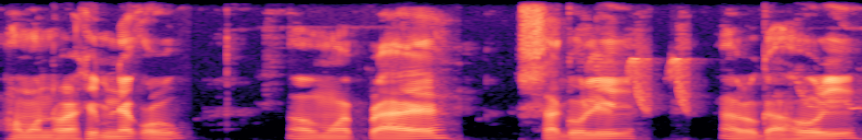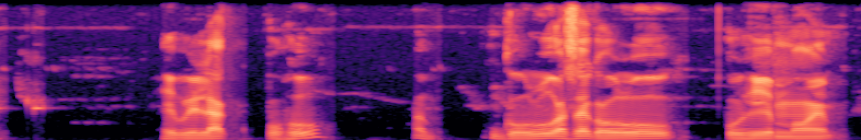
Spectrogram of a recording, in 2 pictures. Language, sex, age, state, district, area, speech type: Assamese, male, 60+, Assam, Sivasagar, rural, spontaneous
